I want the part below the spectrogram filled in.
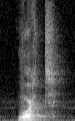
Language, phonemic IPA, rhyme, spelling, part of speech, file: Dutch, /ʋɔrt/, -ɔrt, wordt, verb, Nl-wordt.ogg
- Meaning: inflection of worden: 1. second/third-person singular present indicative 2. plural imperative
